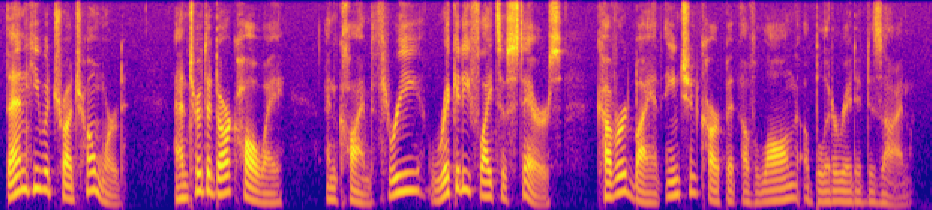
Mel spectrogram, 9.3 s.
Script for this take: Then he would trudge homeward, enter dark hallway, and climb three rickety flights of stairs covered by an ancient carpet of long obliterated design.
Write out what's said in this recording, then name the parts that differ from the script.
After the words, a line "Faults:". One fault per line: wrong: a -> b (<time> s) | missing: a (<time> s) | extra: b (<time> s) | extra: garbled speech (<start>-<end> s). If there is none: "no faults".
Then he would trudge homeward, enter the dark hallway, and climb three rickety flights of stairs covered by an ancient carpet of long obliterated design.
Faults:
extra: the (2.0 s)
